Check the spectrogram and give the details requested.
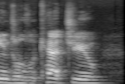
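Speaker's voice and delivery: ordinary talk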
